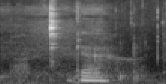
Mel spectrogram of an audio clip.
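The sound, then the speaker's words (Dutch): A sharp metallic clink of cutlery against a plate rings out, followed by a brief low murmur of a voice and faint scraping of dishes, as a chocolate cannabis dessert with an Oreo cookie base, brownie and white chocolate mascarpone filling is served. “Er zit een Oreo cookie bodem met wietboter, een brownie en een uh, wietboter witte chocolade mascarpone vulling.”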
